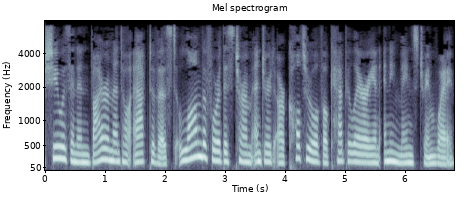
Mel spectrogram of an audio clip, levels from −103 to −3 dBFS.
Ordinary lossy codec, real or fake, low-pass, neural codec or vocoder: MP3, 32 kbps; fake; 7.2 kHz; codec, 24 kHz, 0.9 kbps, WavTokenizer, large speech release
